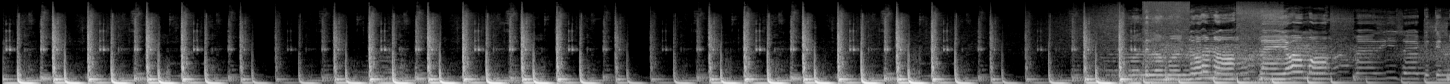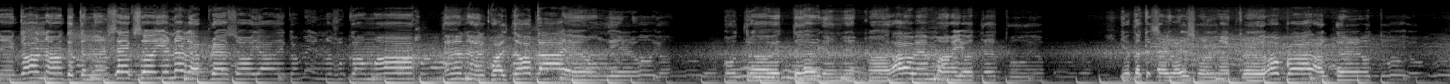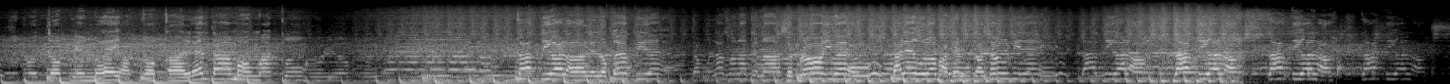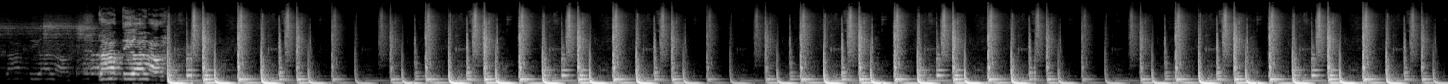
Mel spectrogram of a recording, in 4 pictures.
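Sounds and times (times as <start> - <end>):
afro house music at 128 bpm: 0.0 - 57.9.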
